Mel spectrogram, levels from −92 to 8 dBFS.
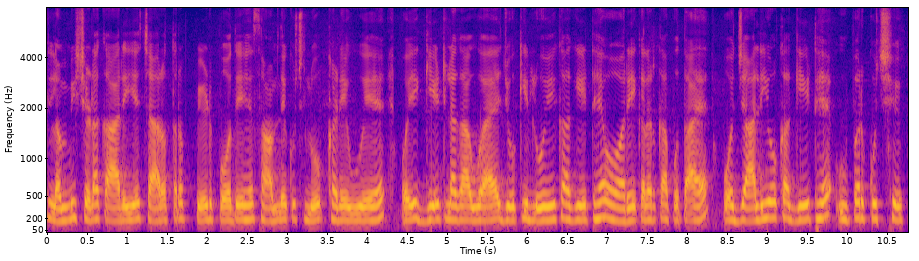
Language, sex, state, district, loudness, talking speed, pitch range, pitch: Hindi, male, West Bengal, Dakshin Dinajpur, -12 LUFS, 225 wpm, 180-200 Hz, 190 Hz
